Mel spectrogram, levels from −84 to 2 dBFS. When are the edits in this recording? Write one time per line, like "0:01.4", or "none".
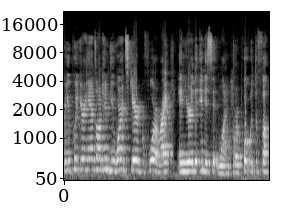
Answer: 0:02.2
0:03.3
